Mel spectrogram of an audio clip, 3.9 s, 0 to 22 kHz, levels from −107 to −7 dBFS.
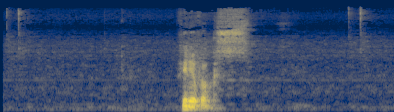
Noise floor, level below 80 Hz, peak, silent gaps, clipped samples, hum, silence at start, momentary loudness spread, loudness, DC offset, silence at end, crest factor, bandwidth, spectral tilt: -65 dBFS; -70 dBFS; -4 dBFS; none; under 0.1%; none; 1.8 s; 15 LU; -22 LUFS; under 0.1%; 1.5 s; 24 dB; 16.5 kHz; -4.5 dB/octave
